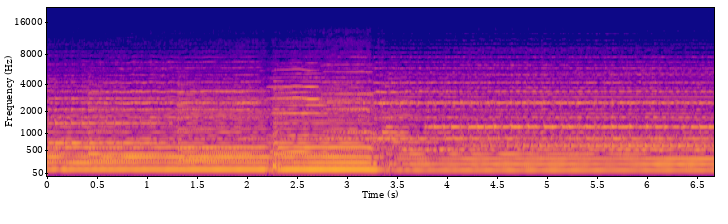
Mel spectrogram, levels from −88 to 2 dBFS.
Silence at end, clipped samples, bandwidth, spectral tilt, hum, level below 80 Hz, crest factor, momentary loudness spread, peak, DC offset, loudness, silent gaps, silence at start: 0 s; under 0.1%; 8.8 kHz; -6.5 dB/octave; none; -58 dBFS; 14 dB; 5 LU; -6 dBFS; under 0.1%; -19 LUFS; none; 0 s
